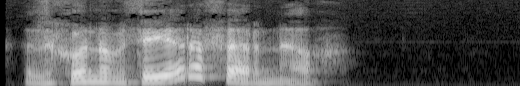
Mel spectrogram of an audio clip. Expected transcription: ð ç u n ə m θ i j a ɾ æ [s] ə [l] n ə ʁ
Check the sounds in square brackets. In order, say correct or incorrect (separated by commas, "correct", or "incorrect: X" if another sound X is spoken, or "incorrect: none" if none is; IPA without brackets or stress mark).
incorrect: f, incorrect: ɾ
